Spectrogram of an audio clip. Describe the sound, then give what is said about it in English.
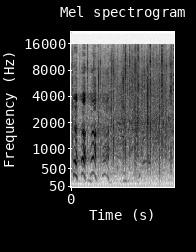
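A crowd breaks into scattered applause for a granddaughter getting her PhD in nuclear fusion engineering at MIT, with many overlapping claps in an irregular patter. A brief voice or cheer rises over the first moment before the clapping carries on alone. “You can clap.”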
